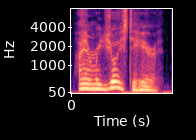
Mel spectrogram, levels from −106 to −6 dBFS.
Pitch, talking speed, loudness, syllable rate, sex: 155 Hz, 285 wpm, -16 LUFS, 8.6 syllables/s, male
